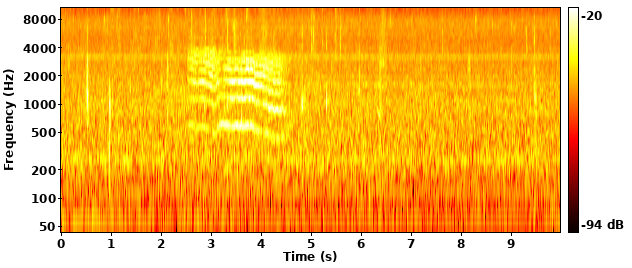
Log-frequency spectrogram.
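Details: Two-day-old Berger des Pyrenees puppies: a single faint, thin whining cry lasting about two seconds, sliding downward in pitch, over steady background hiss.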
